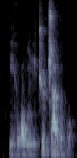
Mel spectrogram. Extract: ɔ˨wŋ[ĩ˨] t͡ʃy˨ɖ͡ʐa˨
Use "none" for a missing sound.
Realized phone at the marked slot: i˨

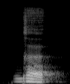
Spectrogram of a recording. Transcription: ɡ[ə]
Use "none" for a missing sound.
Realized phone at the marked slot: ə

